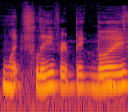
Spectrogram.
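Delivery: put-on, mock-flirty voice. Acting out her reply to his pie line, in a mock-flirty voice. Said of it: "when I do the flirty voice".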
